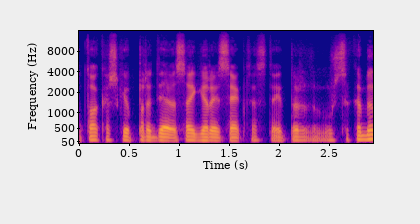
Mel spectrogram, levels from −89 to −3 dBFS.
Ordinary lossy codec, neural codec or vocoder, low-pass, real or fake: Opus, 64 kbps; autoencoder, 48 kHz, 32 numbers a frame, DAC-VAE, trained on Japanese speech; 14.4 kHz; fake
